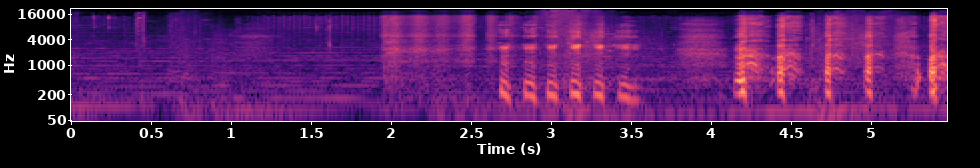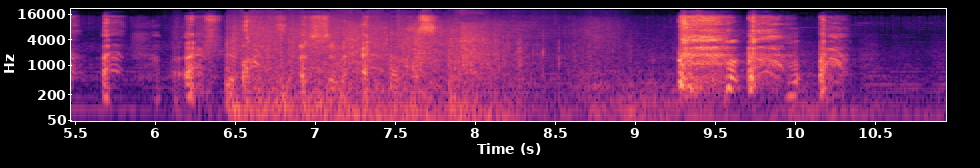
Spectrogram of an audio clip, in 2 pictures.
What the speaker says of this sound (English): Oh, I gotta cough up a lung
